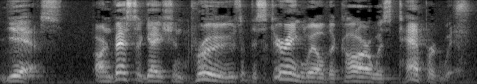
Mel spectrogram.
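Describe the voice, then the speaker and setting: Man playing a husky, methodical police inspector. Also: on the high side, expressive, a bit bright, exaggerated voice. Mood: businesslike. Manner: measured, formal. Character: polite, methodical male police inspector, confidently accusing. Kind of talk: old-time radio mystery acting. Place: live on a theater stage.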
